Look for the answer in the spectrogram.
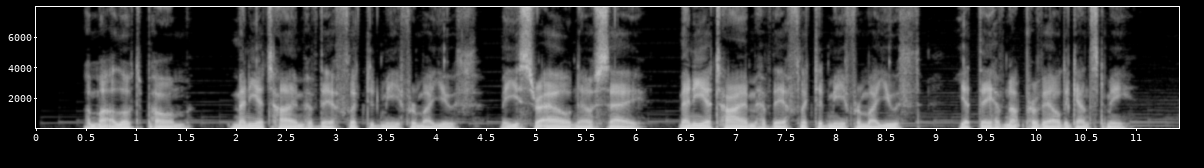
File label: poetry and prayer psalm english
